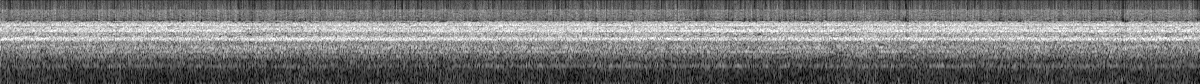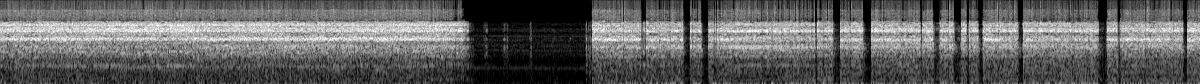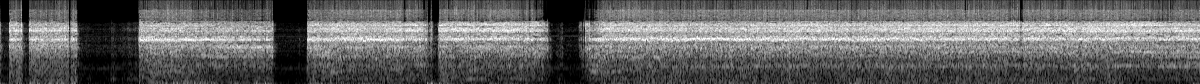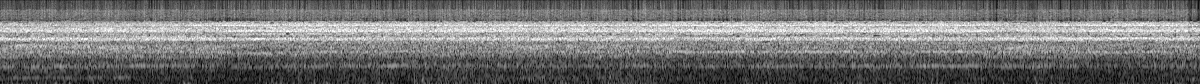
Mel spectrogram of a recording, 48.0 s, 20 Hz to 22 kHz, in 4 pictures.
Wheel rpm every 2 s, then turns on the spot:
230, 230, 230, 230, 230, 230, 230, 230, 70, 20, 20, 20, 20, 60, 110, 160, 220, 230, 220, 220, 230, 230, 230, 220.
18-26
